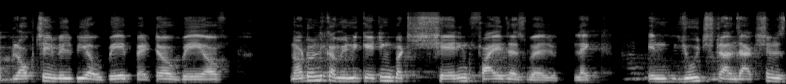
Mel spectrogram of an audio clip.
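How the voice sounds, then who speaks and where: A young man from India with an Indian accent, answering interview questions as a legal advisor in a measured way, often repeating words as he thinks. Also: mid-range voice, a bit bright, low-quality recording. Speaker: foreign legal advisor, guest.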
